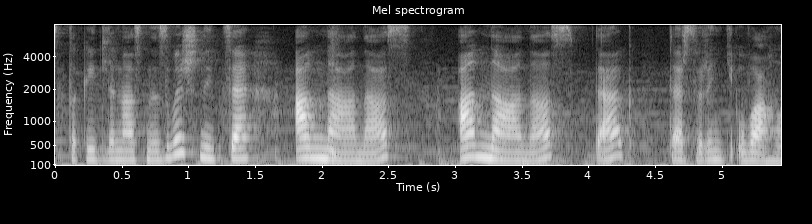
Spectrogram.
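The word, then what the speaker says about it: ananas: будьте обережні банан ще подібним фруктом який має наголос такий для нас незвичний це ананас ананас так теж Зверніть увагу на це Ідемо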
